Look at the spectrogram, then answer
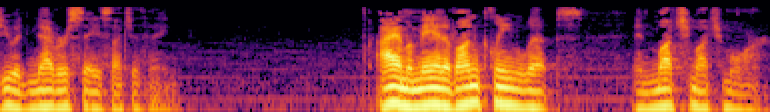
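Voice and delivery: a low stern reproach that sinks almost to nothing; stern rebuke. Retold or imitated. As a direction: scold her gravely, then let it drop away. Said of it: "said sternly".

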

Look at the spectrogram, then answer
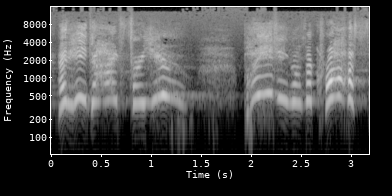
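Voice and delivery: high, drawn-out preaching shout; super passionate. Retold or imitated. Preacher re-enacting his conference sermon, super-passionate shout. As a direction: cry it out with full fervor. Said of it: "like, super passionate".

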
